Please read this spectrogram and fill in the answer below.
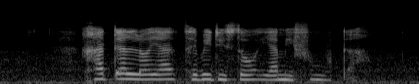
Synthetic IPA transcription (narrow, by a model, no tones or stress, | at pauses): χʰatʼɛl̩lɔjat͡sʰebedisɔjamɪfuːtʼa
